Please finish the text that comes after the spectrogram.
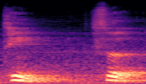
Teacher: English has a voiceless dental fricative th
